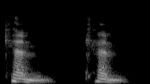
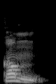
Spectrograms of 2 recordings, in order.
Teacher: Bueno, la C, la O y la M nos forman una sílaba, pero miren qué curioso. Esa O se pronuncia con un schwa. La C toma el sonido de una K. Entonces es algo como cam, cam.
